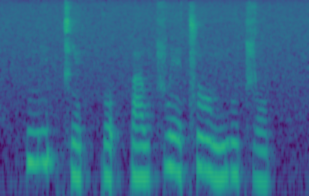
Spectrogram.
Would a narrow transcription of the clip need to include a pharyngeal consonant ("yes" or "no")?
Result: no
